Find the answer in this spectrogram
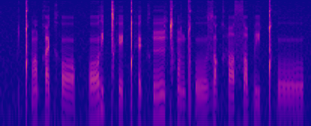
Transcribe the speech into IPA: ǃʼ ɔ̃ q e kʰ ɔ | ɔ ɾ i ǀʰ e ǃʰ ɛ kʰ ũː ǀʰ ɔ̃ ǃʼ oː z ɔ qʰ e sˤ ɯ p i ǃʰ oː

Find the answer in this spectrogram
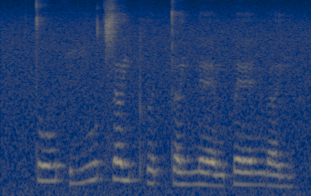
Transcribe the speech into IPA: t̪ o˧ w h iː˨˥ w t͡s ɐ˥ j pʰ ɵ˨ t̚ t̪ ɐ˨ j n̪ ɛː˨˩ m p ɛː˨ ŋ ɐ˨˩ j

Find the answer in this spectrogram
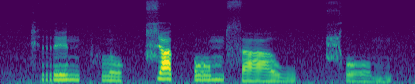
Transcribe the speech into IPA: kʰ r e˧ n pʰ l o˨˩ k̚ t͡ɕ a˥˩ t̚ ʔ o˥˩ m s a˧ w | t͡ɕʰ o˨˩ m

